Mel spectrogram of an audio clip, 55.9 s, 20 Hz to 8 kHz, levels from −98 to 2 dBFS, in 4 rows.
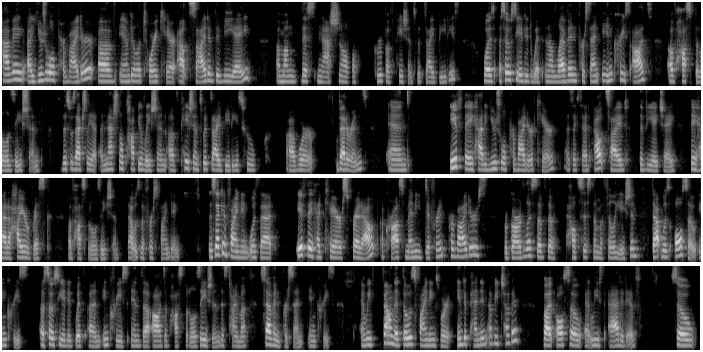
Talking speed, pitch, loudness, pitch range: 135 wpm, 200 Hz, -31 LUFS, 180-225 Hz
